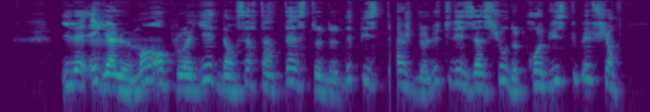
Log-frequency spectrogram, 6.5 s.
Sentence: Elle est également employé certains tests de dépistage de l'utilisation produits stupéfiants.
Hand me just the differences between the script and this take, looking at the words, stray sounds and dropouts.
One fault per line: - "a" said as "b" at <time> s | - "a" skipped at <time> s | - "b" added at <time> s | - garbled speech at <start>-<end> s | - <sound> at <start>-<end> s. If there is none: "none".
- "Elle" said as "Il" at 0.6 s
- "dans" added at 2.1 s
- dropout at 3.9-4.0 s
- "de" added at 5.1 s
